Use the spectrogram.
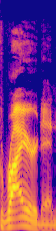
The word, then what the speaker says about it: Riordan: So then I specifically looked for an interview where Rick said, "Hi, I'm Rick Riordan."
